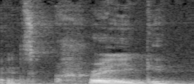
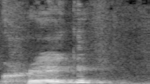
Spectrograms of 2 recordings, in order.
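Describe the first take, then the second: First: The vowel does not sound like 'Creg'. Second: The vowel sounds short, like 'Creg'. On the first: The speaker calls it right. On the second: The speaker calls it wrong. "Is it like C R E G"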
